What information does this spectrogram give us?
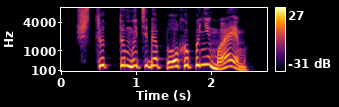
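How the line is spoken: Shouted from the yard. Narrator (Russian): крикнули ему со двора

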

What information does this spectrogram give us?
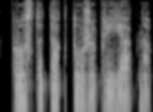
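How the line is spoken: Whisper. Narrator (Russian): прошептал он

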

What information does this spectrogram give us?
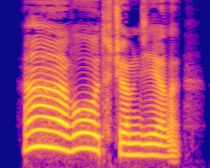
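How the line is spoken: Laughing mother. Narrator (Russian): Вовкина мать засмеялась

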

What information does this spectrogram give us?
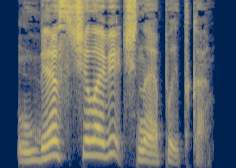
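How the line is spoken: Scoffing grunt. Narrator (Russian): хмыкнул он

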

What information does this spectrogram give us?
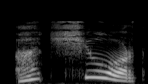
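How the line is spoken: Interested exclamation. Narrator (Russian): заинтересованно воскликнул Захар

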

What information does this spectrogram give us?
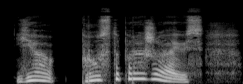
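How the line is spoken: Agitated, excited. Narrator (Russian): взволнованно сказала Надя

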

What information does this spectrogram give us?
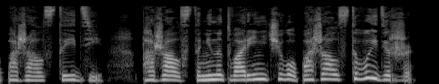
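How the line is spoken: Silent inner whisper. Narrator (Russian): мысленно шептала

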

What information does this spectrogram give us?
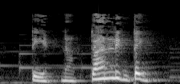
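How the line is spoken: Old woman's mutter. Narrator (Vietnamese): bà ấy mồm vẫn cố lẩm bẩm

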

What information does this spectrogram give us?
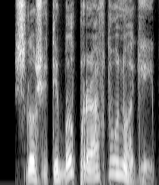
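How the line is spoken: Whisper in the ear. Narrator (Russian): прошептал мне на ухо

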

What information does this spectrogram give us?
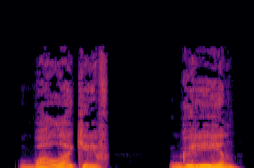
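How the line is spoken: Hoarse repetition. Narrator (Russian): повторила хрипло

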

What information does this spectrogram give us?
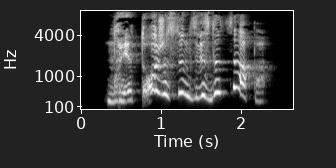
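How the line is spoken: Hoarse, forced out. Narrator (Russian): хрипло выдавил из себя

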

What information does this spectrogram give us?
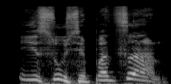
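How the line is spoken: Groaning. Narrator (Russian): простонал Луис

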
